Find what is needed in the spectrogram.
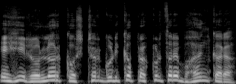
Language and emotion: Odia, fearful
